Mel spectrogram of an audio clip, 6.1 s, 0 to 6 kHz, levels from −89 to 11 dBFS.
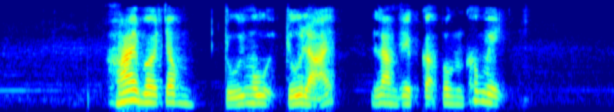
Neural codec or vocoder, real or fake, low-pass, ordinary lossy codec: codec, 44.1 kHz, 7.8 kbps, DAC; fake; 5.4 kHz; AAC, 24 kbps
